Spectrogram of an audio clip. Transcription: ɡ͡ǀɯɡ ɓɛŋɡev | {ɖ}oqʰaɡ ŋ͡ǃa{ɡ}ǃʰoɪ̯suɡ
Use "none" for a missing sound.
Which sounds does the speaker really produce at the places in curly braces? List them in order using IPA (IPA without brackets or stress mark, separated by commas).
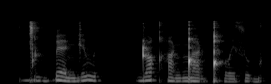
ɖ, ɡ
